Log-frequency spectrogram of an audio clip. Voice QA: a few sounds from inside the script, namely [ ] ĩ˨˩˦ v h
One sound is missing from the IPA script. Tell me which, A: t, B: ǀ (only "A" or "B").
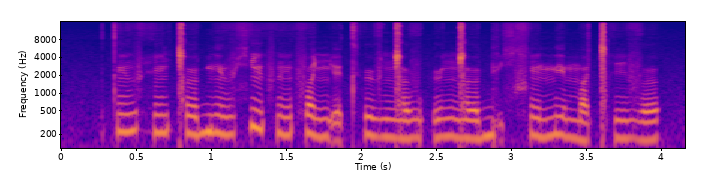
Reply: A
